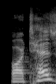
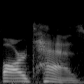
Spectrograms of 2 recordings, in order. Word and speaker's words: Bartaz: Bartez or Bartaz? Bartaz.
